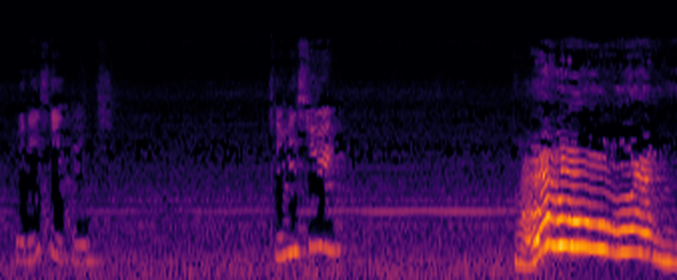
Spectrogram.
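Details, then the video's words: Siberian Husky protesting about not going out: two brief whiny yelps early on, a pause, then a loud rising-then-falling harmonic scream-howl about a second and a half long near the end; a faint steady hum underneath. "husky screaming woof!"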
